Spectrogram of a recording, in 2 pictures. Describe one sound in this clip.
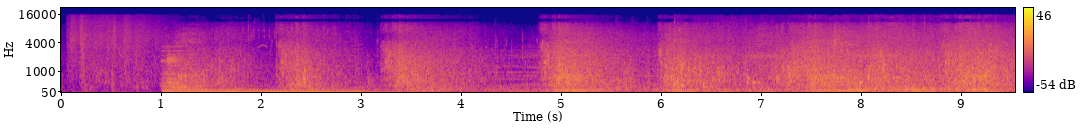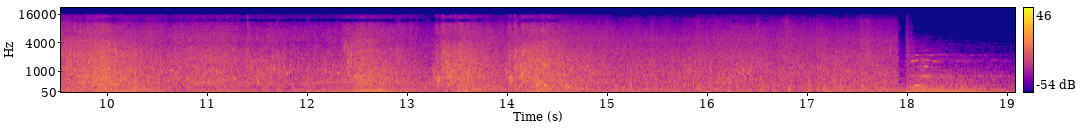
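Water splashes and rushes around a moving boat.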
